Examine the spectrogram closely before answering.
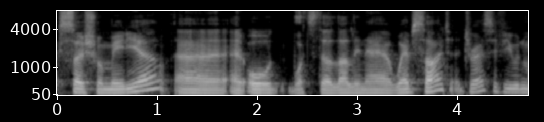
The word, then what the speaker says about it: La Linea: How do you pronounce it? Linea? La Linea. La Linea.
